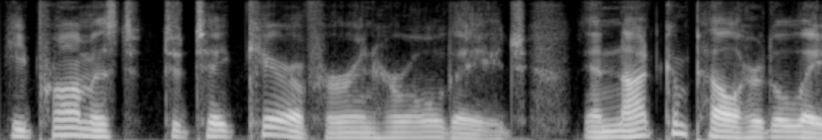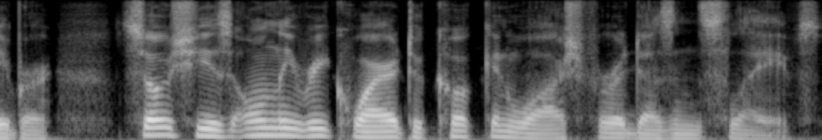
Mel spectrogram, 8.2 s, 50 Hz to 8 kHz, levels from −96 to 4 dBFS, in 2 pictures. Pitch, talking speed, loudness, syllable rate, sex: 110 Hz, 220 wpm, -18 LUFS, 5.4 syllables/s, male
